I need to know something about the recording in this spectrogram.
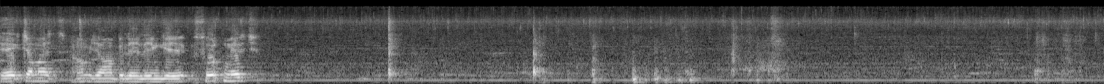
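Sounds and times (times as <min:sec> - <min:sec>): masala sizzling in oil: 0:00.0 - 0:11.0
wooden spoon knocking a pot: 0:05.3 - 0:07.1.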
